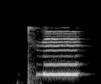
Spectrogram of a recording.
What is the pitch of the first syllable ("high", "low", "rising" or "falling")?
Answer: high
